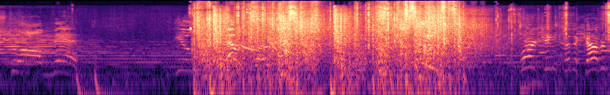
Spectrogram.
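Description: Heavy mounted machine gun in the Wild West shooter Red Dead Redemption, firing in loud dense bursts over a few seconds amid other gunfire, with a voice talking before and after the shooting.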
